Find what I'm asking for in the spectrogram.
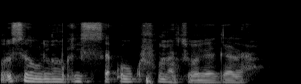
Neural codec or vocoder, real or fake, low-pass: codec, 16 kHz, 16 kbps, FreqCodec, smaller model; fake; 7.2 kHz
